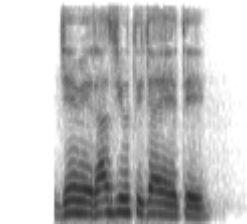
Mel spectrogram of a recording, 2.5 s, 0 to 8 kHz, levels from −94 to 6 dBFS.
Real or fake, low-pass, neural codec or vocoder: real; 7.2 kHz; none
